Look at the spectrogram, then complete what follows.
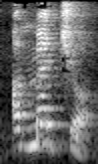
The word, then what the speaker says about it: amateur: Our word is amateur, spelled as A-M-A-T-E-U-R. Amateur. The IPA pronunciation of this word is amateur. This is a 3-syllable word.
